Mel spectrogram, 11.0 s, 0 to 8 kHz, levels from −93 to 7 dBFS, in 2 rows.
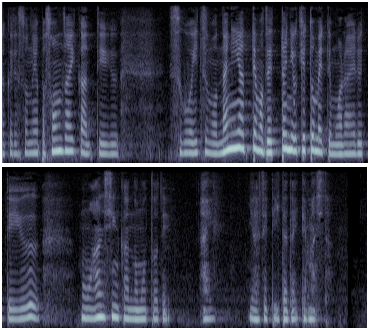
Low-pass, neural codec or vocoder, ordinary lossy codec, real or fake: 7.2 kHz; none; none; real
